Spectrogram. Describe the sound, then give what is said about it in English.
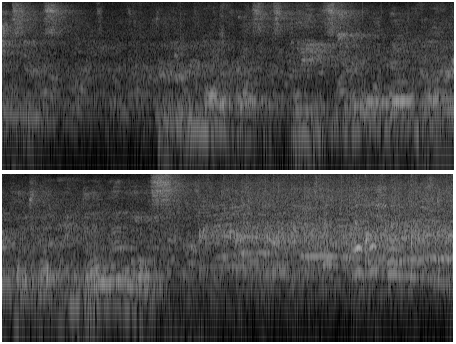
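Steady indoor crowd murmur echoes through a school gym as the crowd is still filling in at night before the starting lineups, many overlapping voices chattering, with scattered footsteps, claps and a few louder calls rising and falling throughout. “We've got a good crowd here tonight. Crowd's still filling in here inside the Wolf Den.”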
